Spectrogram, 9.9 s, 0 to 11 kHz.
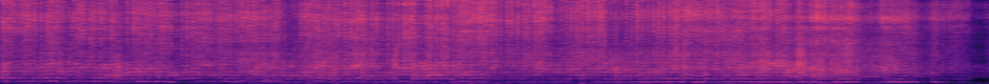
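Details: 2012 EWS Hornby Class 60 model locomotive 6042, running slowly on track: high, thin buzzing whine with a steady tone and fast ripple. Gear noise from a gunked-up worm gear.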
